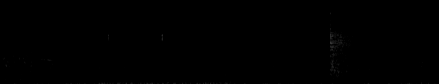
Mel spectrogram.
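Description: Near silence with three faint computer mouse clicks: two small ones about a second in, half a second apart, and a louder one a little after three seconds.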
